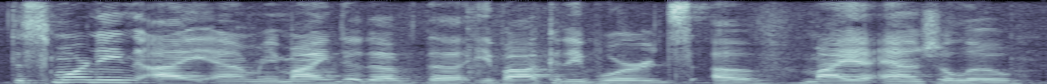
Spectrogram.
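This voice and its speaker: A woman speaking as a worship associate, giving a measured, formal welcome and announcements to a congregation in a noisy live room recording. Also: low-pitched. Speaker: worship associate at a church service.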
